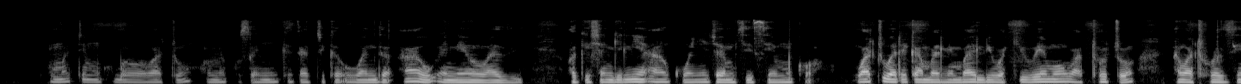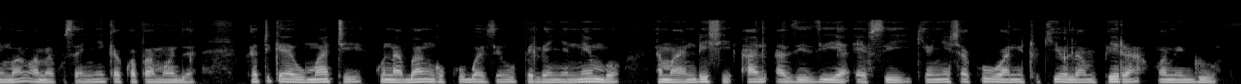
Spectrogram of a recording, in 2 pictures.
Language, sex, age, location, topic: Swahili, male, 18-24, Kisumu, government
